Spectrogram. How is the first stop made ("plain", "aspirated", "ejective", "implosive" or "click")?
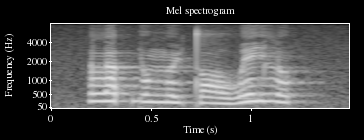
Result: plain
